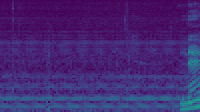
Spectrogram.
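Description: Steady electrical hum made of several even tones, with a single faint click about half a second in.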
